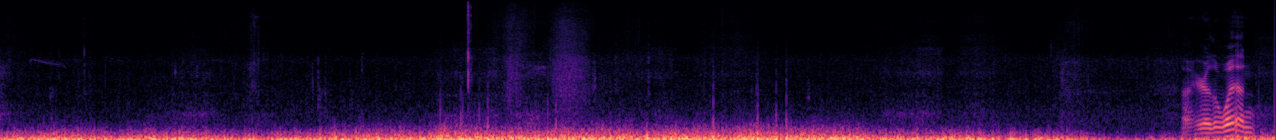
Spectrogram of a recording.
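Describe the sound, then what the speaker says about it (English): Steady low wind rumbles and buffets across the microphone outdoors by the water while fishing, loud and continuous with a few faint clicks and a short voice near the end. "I hear the wind."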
